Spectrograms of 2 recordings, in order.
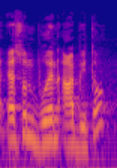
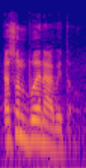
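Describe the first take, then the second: First: Slow, separated "Es un buen hábito"; each word apart, buen then hábito; slow speech. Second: Quick, linked "Es un buen hábito"; faster speech. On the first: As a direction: say it slowly, word by word. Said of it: "अगर मैं धीरे-धीरे बोलूंगा". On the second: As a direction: slide buen straight into hábito. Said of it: "लेकिन fast कैसे बोलूंगा". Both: Shown as a demonstration.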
